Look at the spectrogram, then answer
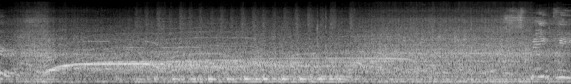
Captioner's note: crowd cheering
